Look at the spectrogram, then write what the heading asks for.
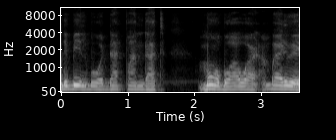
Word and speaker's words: MOBO: It's Mobo. And it stands for Music of Black Origin. Many people say mobile.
